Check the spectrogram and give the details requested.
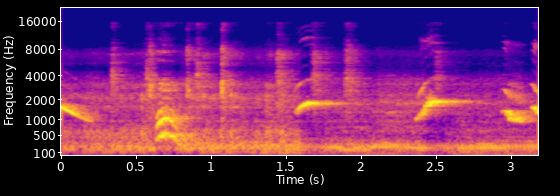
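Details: White-rumped shama in full, energetic song: loud clear whistled notes, some sliding down and some rising, spaced by short pauses, with a low hum beneath.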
